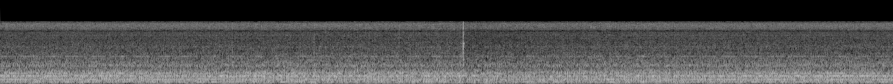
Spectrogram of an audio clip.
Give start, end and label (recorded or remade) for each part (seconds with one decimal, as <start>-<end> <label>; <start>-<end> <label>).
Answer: 0.0-1.9 recorded; 1.9-6.8 remade; 6.8-8.9 recorded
